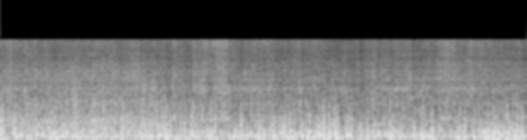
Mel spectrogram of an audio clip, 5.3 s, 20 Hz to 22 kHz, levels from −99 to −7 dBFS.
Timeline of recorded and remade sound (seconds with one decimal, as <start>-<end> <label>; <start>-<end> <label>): 0.0-5.3 recorded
